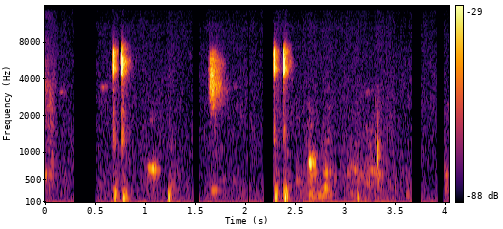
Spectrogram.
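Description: Near silence broken by a few faint, short clicks, two close pairs among them, scattered through the first three seconds.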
